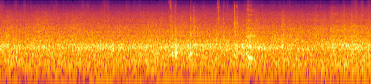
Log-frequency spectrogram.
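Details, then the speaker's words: Carrier AC condenser unit previously not cooling, after compressor common wiring reconnected and tightened: starts and runs with a steady, even rush of fan air over a low hum, no clicks or rattles, cooling; normal condenser operation. "all right let's see if it starts see if it starts up look it's running getting cold"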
